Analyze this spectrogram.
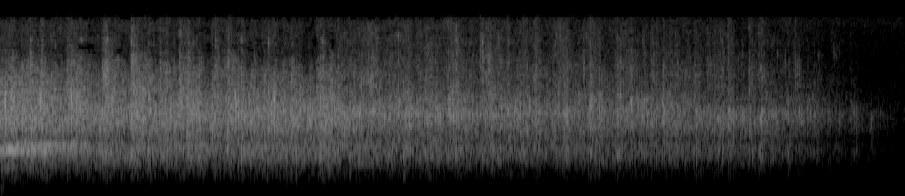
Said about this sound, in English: Just by faith, clap your hands and appreciate God. God is doing.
